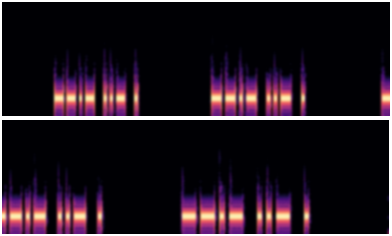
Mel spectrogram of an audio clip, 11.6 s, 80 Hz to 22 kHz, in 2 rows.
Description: Morse code, heard as a keyed tone, about 23 wpm, 700 Hz. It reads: QUE QUE QUE QUE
